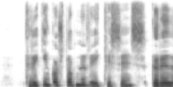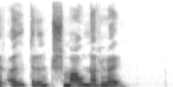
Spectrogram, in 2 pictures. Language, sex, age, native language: Icelandic, female, 60-69, Icelandic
